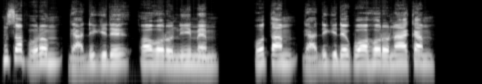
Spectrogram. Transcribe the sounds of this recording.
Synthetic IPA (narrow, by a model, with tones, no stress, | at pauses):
n̩˦sɔ˦pʊ˨ɾʊ˦m̩˦ɡa˨a˨dɪ˦ɡi˦de˦ɔ˦ɦʊ˦ɾʊ˨ni˦me˦m̩˦ | ʊ˦ta˦m̩˦ɡa˨a˨dɪ˦ɡi˦de˦kʷɔ˦ɦʊ˦ɾʊ˨na˦ka˦m̩˦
